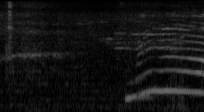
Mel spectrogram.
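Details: Domestic cat giving a single clear tonal meow that rises then levels off, starting abruptly after a quiet stretch of low room noise and cut off at the end.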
